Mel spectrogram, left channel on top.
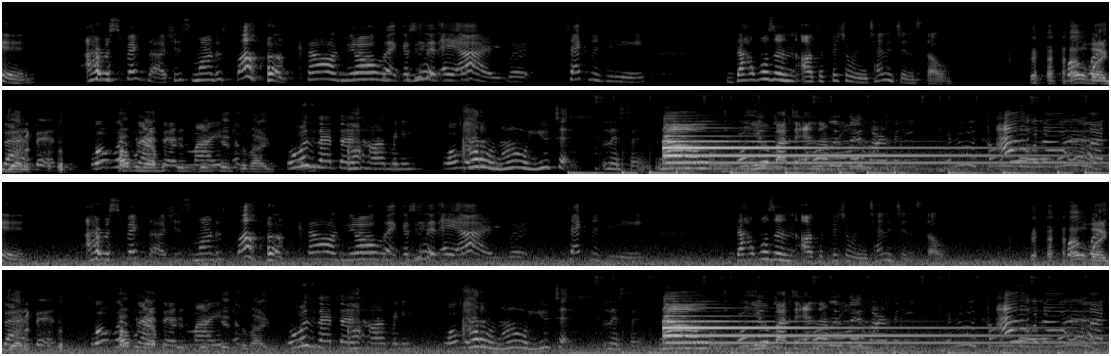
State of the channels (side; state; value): right; noise; rumble, 12 dB below the sound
